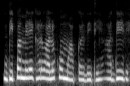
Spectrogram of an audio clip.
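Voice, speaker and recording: A woman narrating a college love story in steady scripted storytelling. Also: high voice, moderate pace, poor audio.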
